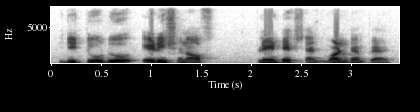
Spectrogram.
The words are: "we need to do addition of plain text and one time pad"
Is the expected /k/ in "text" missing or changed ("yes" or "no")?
no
